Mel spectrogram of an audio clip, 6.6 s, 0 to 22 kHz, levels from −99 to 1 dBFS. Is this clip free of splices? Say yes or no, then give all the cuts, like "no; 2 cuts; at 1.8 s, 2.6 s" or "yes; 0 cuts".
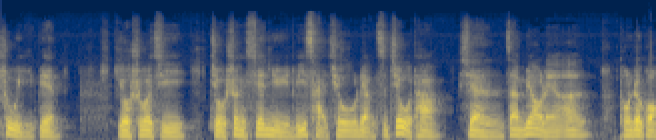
no; 1 cut; at 4.5 s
